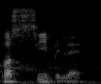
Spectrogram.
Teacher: We are actually pronouncing both of these S's. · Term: double consonants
